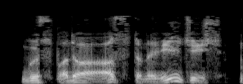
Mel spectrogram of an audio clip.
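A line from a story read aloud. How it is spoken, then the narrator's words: Exclaiming. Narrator (Russian): воскликнул он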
